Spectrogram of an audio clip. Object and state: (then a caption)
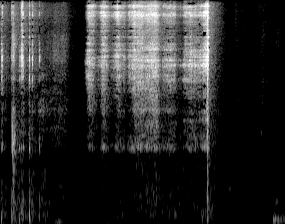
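Stainless steel mesh sink strainer. A small hollow stainless steel mesh sink strainer with a flat rim is held in the hand and scratched across its mesh with long painted nails. Quick metallic taps open the clip, then give way to a long, bright, hissing scrape with a sharp click near the end. A brief low knock follows after a pause.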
